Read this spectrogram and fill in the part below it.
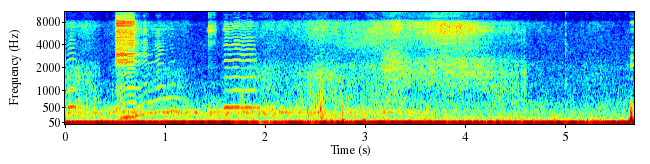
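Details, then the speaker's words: Six-month-old Lada Vesta 1.6 (106 hp), VAZ gearbox, about 6,700 km: short rising-and-falling squeaks each time the clutch pedal moves, over low engine hum; began a month ago, dealer silicone spray didn't fix. "машине полгода скрип педали сцепления проявился где-то месяц назад давайте послушаем"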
